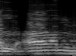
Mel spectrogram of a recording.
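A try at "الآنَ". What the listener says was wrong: Nah, al-an itu bacanya al-ana, jangan diwakafkan. Al-ana.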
